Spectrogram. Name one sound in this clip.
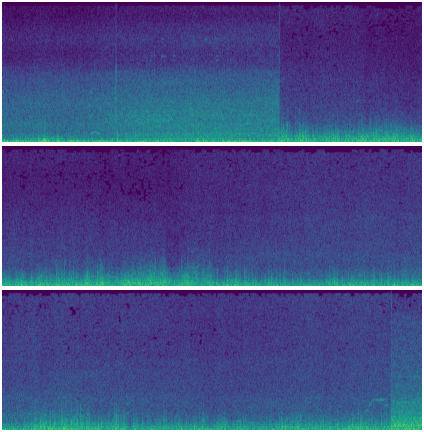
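Ocean waves crash and wash over rocks close by.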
